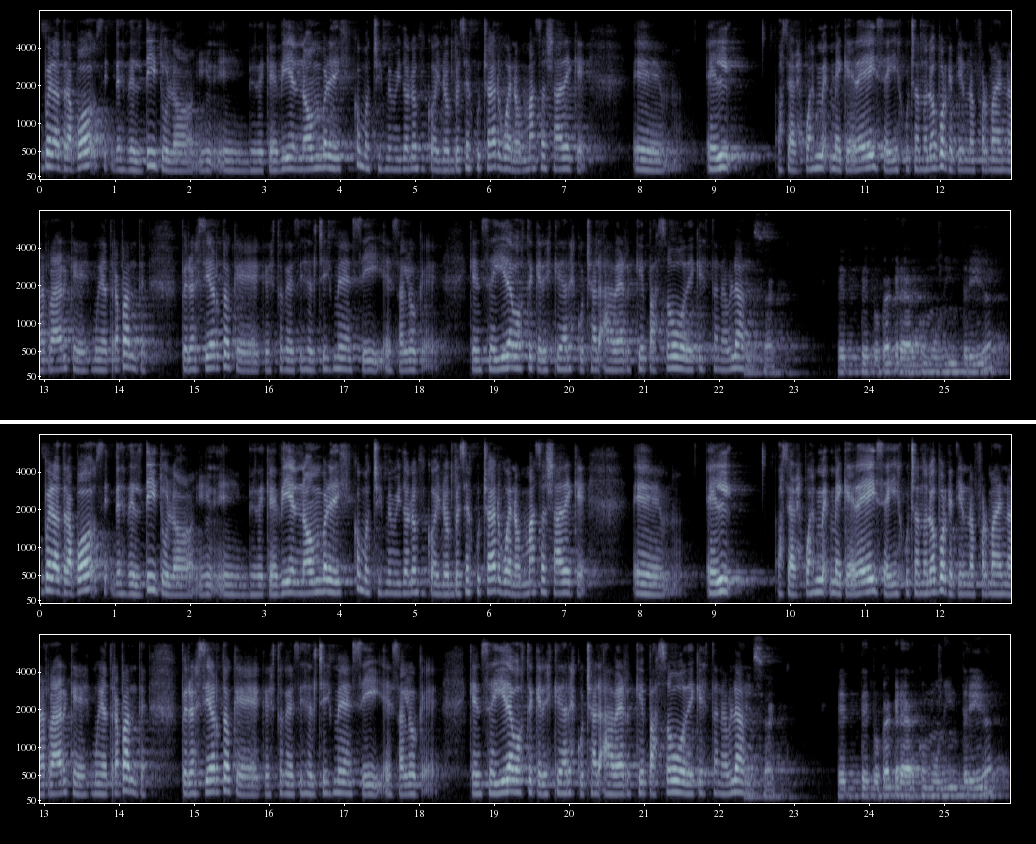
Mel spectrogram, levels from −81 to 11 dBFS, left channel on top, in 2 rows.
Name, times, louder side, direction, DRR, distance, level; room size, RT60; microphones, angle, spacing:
voice 1, 0.0-8.5 8.9-9.2 9.8-22.5, right 3 dB, 25° right, 8 dB, 1.6 m, -26 dB
voice 2, 22.3-22.7 23.6-25.7, right 3 dB, 90° right, 4 dB, 3.7 m, -30 dB
23.5 x 22.5 x 5.6 m, 1.1 s
head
